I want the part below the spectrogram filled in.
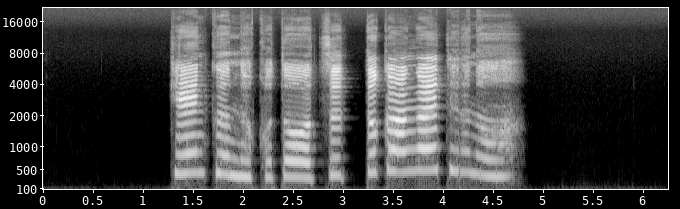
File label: woman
